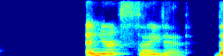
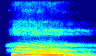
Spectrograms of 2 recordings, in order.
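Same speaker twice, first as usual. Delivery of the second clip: audible settling exhale; real sigh before focusing; long sigh; 5 semitones higher than usual. Real, not acted. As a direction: let out a long, voiced sigh. Settling before pulling cards.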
